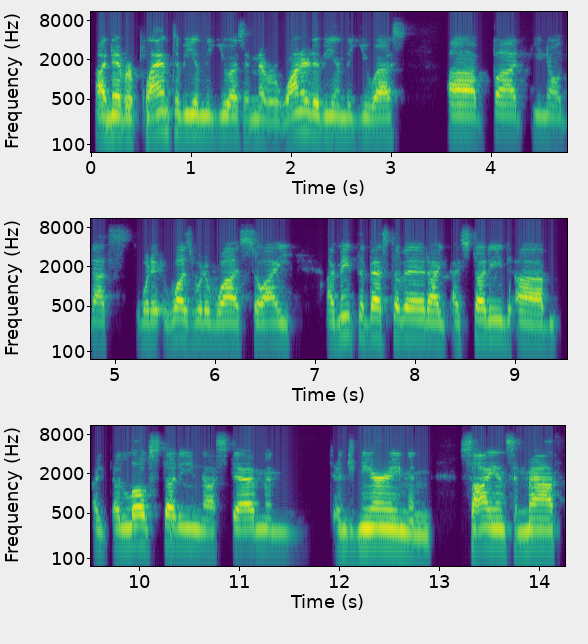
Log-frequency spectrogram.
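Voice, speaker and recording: A middle-aged man from Mexico with a Mexican accent, whose first language is Spanish, telling his story as a guest speaker in a humble, halting way. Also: medium pitch, little pitch movement, dry recording, highs cut off. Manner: humble, restarts often. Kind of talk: casual conversational storytelling.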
